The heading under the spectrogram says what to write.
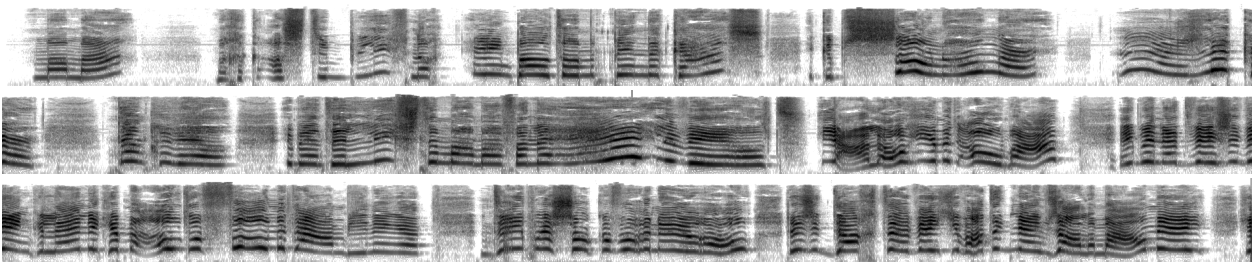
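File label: Dutch, female, character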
